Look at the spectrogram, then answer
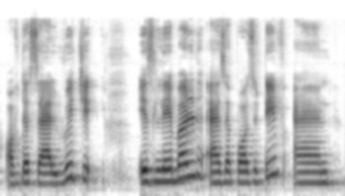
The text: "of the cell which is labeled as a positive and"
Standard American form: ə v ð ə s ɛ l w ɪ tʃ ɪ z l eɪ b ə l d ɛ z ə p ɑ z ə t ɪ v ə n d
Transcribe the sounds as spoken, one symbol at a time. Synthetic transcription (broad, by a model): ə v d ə s ɛ l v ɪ tʃ ɪ z l eɪ b ə l d ɛ z ə p ɑ z ə t ɪ v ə n d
